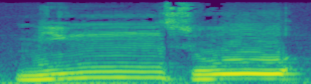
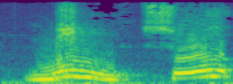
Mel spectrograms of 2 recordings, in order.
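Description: First: The n is hidden in a nasal sound. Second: The n is pronounced fully and clearly. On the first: The speaker calls it right. "on dit" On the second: The speaker calls it wrong. "au lieu de dire"

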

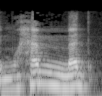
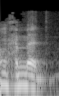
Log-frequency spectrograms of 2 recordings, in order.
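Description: First: The middle m sound is held long and doubled. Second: The middle m sound is short and single. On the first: The speaker calls it right. "le mim doublé" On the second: The speaker calls it wrong. "C'est pas Muhammad"

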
